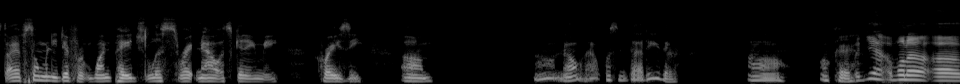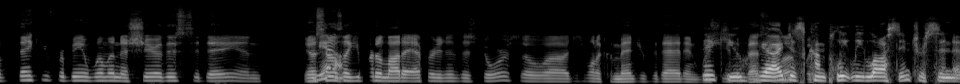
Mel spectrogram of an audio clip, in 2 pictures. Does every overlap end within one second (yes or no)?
no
